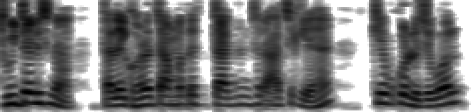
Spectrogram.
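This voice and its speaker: Brief: a woman playing an angry cartoon husband, rapid-fire threats, mid-pitched. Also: vocal fry. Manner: angry, threatening, shouting insults. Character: hot-tempered threatening young husband, Kittu. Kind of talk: cartoon voice acting.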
